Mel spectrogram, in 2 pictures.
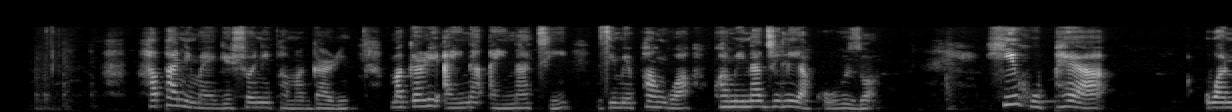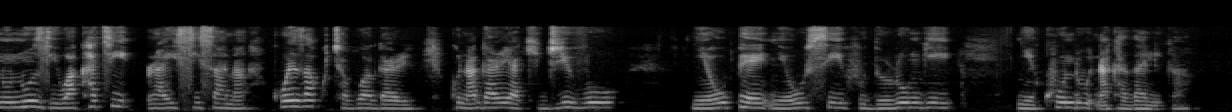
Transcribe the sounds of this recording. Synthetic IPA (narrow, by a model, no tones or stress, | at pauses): hapanimaɛɠɛʃɔnipamaɠaɾimaɠaɾiʔainaʔainatʰi | zimɛpaŋɡwakwaminaʄilijakuuzwa̰ | hiːhupɛa | wanunuziwakʰatʰiɾaisisanakuwɛzaku̥t͡ʃaɠuaɠaɾikunaɠaɾijakʰid͡ʒivu | ɲɛupɛɲɛusihuðuɾuŋɡi | ɲɛkʰundunakaðalika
